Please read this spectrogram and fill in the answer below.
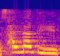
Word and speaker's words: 살라딘: 빨리빨리 하니까 살라딘이라는 발음이 되죠.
